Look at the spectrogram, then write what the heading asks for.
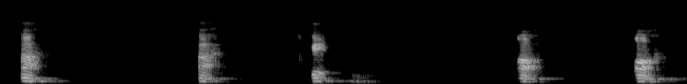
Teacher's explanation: this is as open vowel. The reason is it's like cardinal vowel number 5. Yes. And the lips is in neutral.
